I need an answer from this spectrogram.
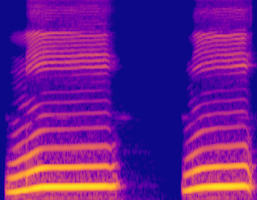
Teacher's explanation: نی ایک الف کے برابر کھینچیں گے، حرف مدہ ہے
